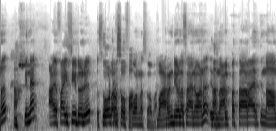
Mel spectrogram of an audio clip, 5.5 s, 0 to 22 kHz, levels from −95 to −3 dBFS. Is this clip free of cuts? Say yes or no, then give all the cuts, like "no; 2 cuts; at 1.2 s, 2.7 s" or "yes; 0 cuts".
no; 2 cuts; at 2.0 s, 3.1 s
